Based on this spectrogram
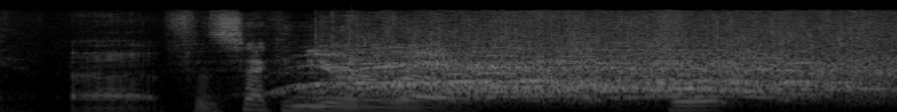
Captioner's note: cheers and applause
